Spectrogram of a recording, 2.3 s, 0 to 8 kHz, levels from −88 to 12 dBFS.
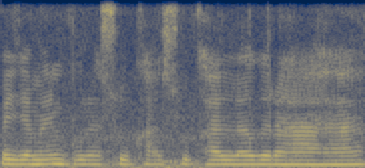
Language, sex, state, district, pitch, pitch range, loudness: Hindi, female, Chhattisgarh, Balrampur, 205 Hz, 200-210 Hz, -13 LUFS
